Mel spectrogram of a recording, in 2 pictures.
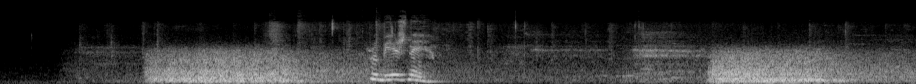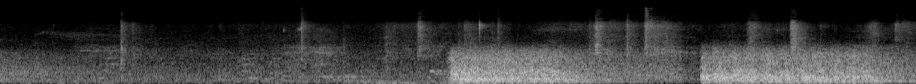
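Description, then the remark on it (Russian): Several heavy, rolling booms of distant heavy-weapons artillery fire by occupying forces on the Kreminna front sector, less than 10 km from Rubizhne, likely firing on Kreminna forest, come at irregular intervals, each swelling into a long rumble that fades slowly, with a person speaking briefly between them. “как интенсивно оккупанты производят выстрелы из тяжелого оружия.”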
